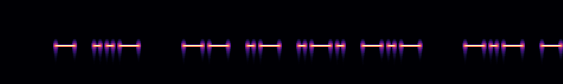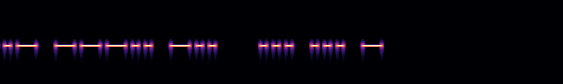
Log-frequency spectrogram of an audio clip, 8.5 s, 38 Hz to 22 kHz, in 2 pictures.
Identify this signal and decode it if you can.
Morse code, heard as a keyed tone, about 25 wpm, 700 Hz. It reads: TU MARK KK8D SST
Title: K1USN SST QSO Practice - 25wpm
